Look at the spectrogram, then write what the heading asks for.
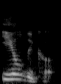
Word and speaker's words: Ildiko: Yeah, it's like the pronouncing is on the front part.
